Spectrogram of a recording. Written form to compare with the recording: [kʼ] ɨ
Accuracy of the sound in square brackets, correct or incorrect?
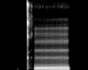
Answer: correct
